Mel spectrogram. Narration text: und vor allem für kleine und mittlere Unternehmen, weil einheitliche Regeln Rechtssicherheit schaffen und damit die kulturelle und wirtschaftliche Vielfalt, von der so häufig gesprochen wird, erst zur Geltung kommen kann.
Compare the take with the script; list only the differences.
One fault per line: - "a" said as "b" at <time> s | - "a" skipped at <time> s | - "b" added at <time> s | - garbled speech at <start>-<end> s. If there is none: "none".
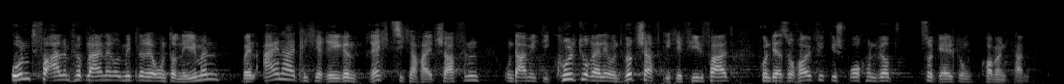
- "erst" skipped at 9.0 s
